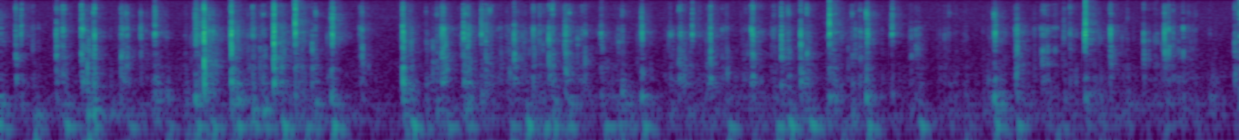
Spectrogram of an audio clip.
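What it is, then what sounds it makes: Plastic computer keyboard being typed on. Both hands type continuously with their fingertips on a black full-size plastic keyboard on a desk, likely mechanical with a hollow body. Rapid, bright, clicky key taps pile up in a dense, uneven stream, each one short and dry over a faint low thump.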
